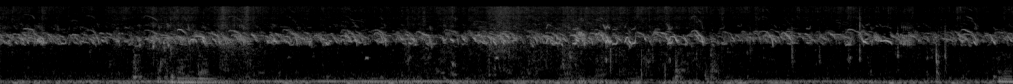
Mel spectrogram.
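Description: A flock of young chicks peeping continuously: many short, high cheeps overlapping into a steady chorus.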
